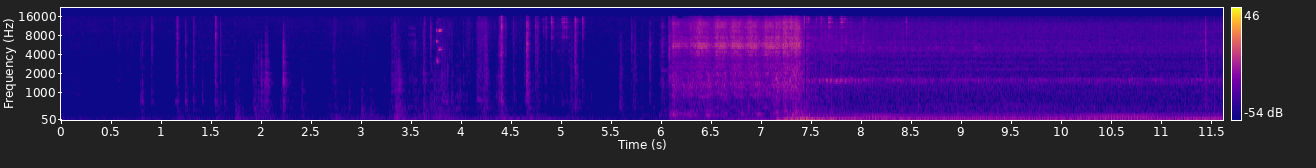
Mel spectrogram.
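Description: Light clicking and rattling in the cab, then a car engine cranks on the starter for about a second, catches with a brief rise and settles into a steady idle. It is a cold start after the car has stood for a week, left idling to warm up.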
